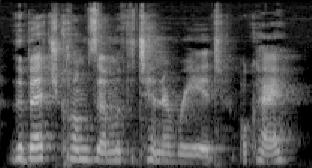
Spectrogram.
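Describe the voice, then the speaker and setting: A young woman with a mid-range voice talks quickly while co-hosting a podcast, telling a story in casual chat. She's lively, swears freely, and acts out what people said.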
